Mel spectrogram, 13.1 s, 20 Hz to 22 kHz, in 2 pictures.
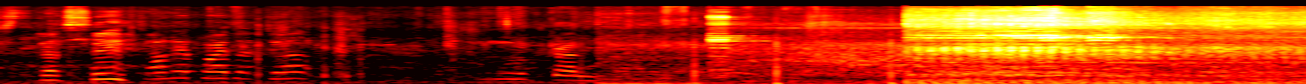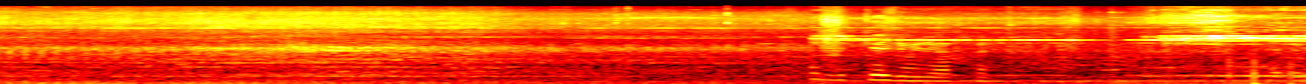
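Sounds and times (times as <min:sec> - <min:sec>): vehicle engine running: 0:03.0 - 0:10.8.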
